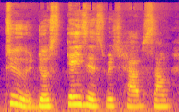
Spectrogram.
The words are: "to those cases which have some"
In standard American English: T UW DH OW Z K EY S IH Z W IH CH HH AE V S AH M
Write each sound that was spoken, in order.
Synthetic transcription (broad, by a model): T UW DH OW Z K EY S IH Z W IH CH HH AE V S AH M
